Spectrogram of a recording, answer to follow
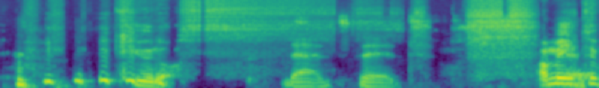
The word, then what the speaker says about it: Kudus: Kudos.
